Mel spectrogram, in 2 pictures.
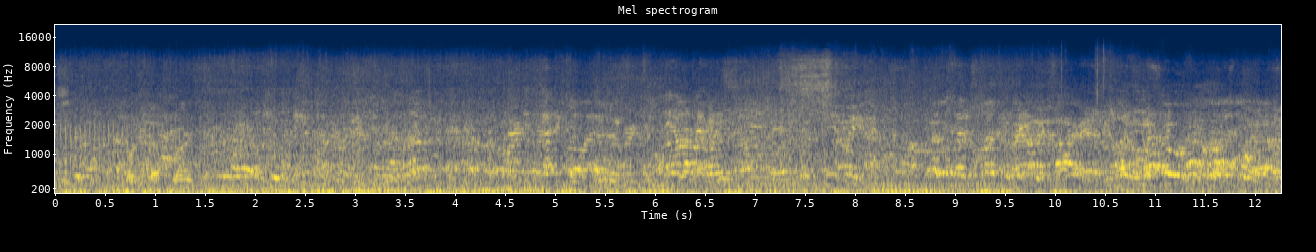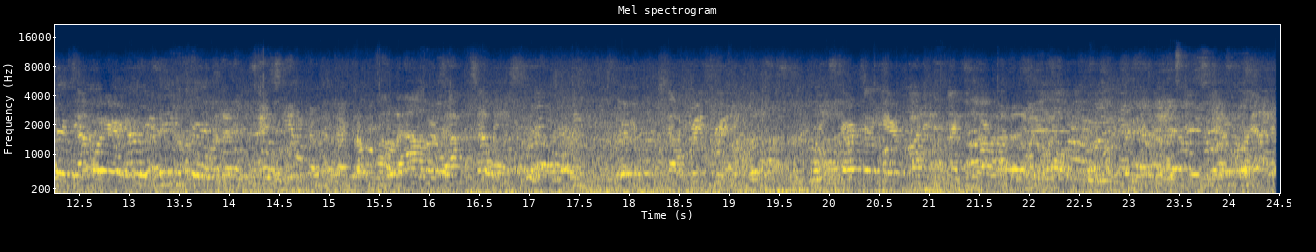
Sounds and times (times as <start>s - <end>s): Speech: 0.0s - 24.5s.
